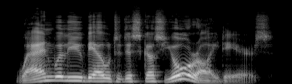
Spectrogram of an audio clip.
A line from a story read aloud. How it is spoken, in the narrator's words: he asked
